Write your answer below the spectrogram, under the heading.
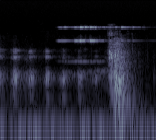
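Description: door being shut

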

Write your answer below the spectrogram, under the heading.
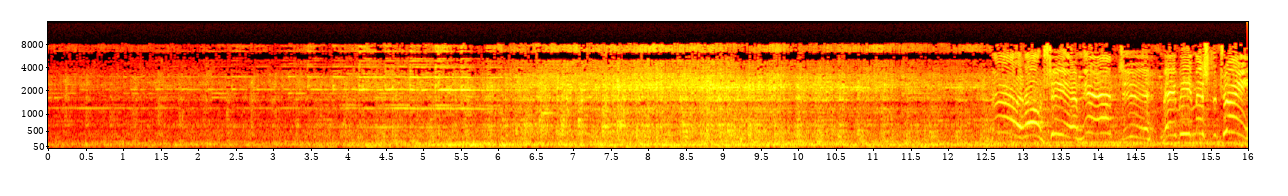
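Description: train arriving at station

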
